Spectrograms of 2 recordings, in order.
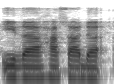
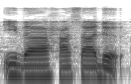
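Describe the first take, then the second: First: The last word ends with a vowel sound. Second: The last word ends with a consonant sound. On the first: The speaker calls it wrong. "Bukan idza hasada. ... itu salah" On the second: The speaker calls it right. "Ketika berhenti"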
